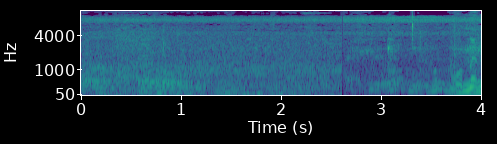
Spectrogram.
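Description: Insects chirring steadily at a high pitch, with faint voices murmuring beneath; close speech begins near the end.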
